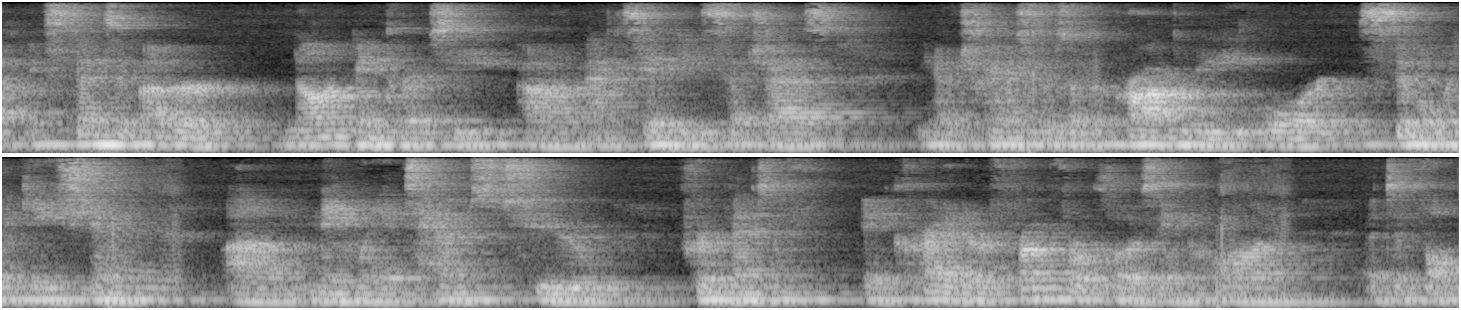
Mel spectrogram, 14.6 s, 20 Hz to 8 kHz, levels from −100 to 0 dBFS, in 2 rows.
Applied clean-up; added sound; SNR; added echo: none; Fart; 16 dB; reverberation time 1.0 s.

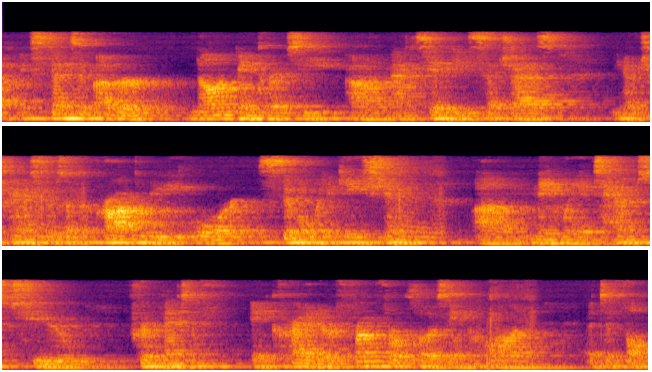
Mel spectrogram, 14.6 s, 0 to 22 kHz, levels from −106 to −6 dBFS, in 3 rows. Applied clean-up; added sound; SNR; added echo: neural separator model SepFormer DNS4.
